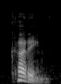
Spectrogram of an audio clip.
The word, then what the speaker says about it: cutting: We cannot pronounce the word this way. We cannot say I'm cutting the tree. It's pronounced cutting. Move the stress to the first syllable. Cut. Not cutting, but cutting. And in America, we change the t to a fast d when it's between vowels like this.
